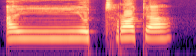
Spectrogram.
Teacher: کلمت ان یترکا، یہاں نون ساکن ہے، پھر حرف الیا ہے، یا حروف الادغام بغنہ میں سے ہے، اور ادغام کا معنی ہے حرف کو حرف میں داخل کرنا، لہذا ہم یہ نون کو یا میں ملا کے غنہ اور تشدید کے ساتھ یہ حکم کو ادا کریں گے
